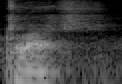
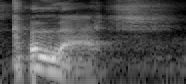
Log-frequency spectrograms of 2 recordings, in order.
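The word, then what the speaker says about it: K'lash: guess um enter clash it's not clash it's clash because there's a little uh apostrophe clash i'm down with not clash yeah you gotta pronounce it right otherwise these aliens get really annoyed it's like my name is not clash it's kalash do you mind has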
